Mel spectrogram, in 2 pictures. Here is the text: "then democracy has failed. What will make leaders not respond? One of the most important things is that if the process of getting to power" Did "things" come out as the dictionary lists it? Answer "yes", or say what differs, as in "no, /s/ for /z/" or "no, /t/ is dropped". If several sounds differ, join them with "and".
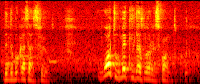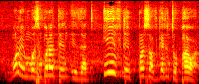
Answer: no, /z/ is dropped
